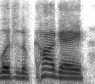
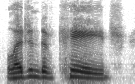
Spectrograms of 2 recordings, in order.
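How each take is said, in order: First: The last word does not sound like 'cage'. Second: The last word sounds like English 'cage'. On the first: The speaker calls it right. "instead of Legend of Kage" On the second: The speaker calls it wrong. "game mispronunciations"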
